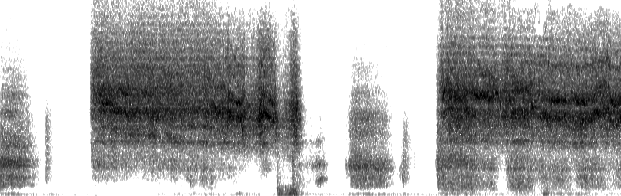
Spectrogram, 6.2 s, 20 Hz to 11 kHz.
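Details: Stuttering in a 13-year-old boy who says he stutters; pause with breathing and gasp sounds before a word; stuttering block.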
